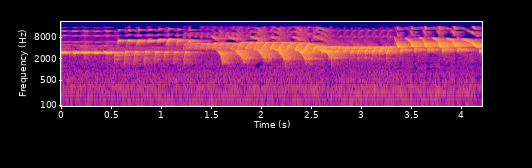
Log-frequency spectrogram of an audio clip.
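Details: First-generation Spanish Timbrado canary crossed with wild canary, bred in 2015: a sustained trill gives way to repeated downward-swooping notes, ending on a bright, rapid high trill.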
